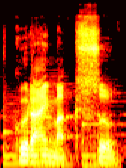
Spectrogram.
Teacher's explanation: the u in the final ku barely heard if at all, because it's between unvoiced consonants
